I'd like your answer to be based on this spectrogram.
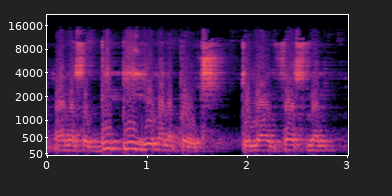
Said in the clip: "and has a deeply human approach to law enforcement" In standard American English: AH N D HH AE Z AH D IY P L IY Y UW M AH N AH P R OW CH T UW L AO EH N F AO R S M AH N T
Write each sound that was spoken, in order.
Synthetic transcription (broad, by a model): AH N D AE S AH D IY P IY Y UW M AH N AH P R OW CH T UW L AO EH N F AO R S M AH N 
